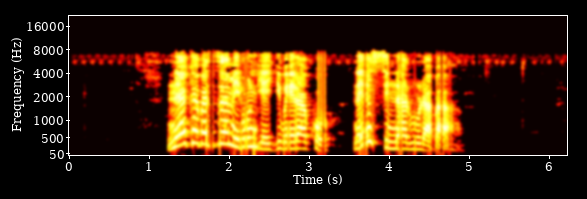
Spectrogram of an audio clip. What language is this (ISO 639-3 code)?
lug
